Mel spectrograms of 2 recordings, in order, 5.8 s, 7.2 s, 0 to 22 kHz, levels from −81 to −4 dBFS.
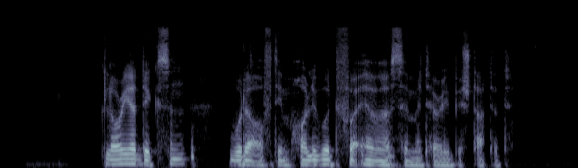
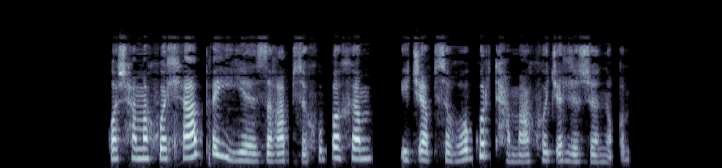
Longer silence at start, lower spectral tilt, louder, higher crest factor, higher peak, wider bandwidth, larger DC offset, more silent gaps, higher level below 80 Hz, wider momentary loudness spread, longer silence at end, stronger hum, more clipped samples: about the same, 1.05 s vs 1.1 s; first, -5.5 dB/octave vs -2 dB/octave; second, -36 LUFS vs -22 LUFS; about the same, 18 dB vs 22 dB; second, -18 dBFS vs -2 dBFS; first, 11.5 kHz vs 9.6 kHz; neither; second, none vs 3.27-3.31 s, 3.74-4.00 s; first, -50 dBFS vs -76 dBFS; about the same, 12 LU vs 12 LU; second, 0.7 s vs 0.95 s; neither; neither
